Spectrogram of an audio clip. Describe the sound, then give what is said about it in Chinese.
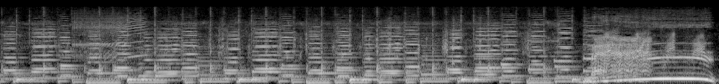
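Barn animal sounds in a children's cartoon: a bouncy, rhythmic tune plays, then a single loud cow moo rises and falls just before the end. “我听见有好多动物的声音啊！”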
